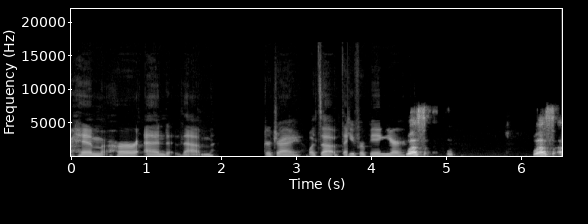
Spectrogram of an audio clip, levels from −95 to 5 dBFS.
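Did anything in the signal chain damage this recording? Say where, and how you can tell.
Yes, two stages damaged it. At playback, the output device clipped the start after a pause. After "her and them" there is a 0.37 s gap, and the sound resumes abruptly at 2.27 s. About 312 ms is swallowed, up to 2.58 s, while the sleeping device wakes and relocks.

At the codec or storage stage, compressed frames were skipped. At 3.69 s, between "what's up" and "you for being here", the audio jumps ahead by about a tenth of a second, which fits one lost 92.9 ms frame.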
